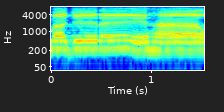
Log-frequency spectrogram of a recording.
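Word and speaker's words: مَجْرَاهَا: রর নিচে খাড়া জের আছে, এখানে রে বলে উচ্চারণ করতে হবে, এটাকে এমালা বলা হয়।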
